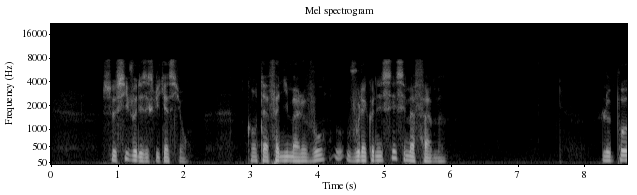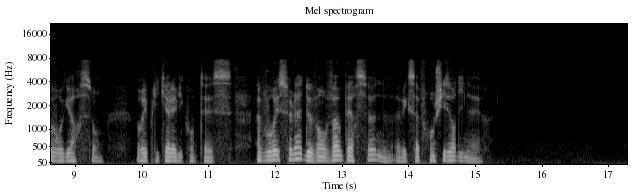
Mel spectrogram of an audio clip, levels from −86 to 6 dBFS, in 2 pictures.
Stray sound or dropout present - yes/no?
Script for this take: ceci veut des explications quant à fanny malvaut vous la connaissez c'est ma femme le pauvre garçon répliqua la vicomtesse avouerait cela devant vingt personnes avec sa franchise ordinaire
no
